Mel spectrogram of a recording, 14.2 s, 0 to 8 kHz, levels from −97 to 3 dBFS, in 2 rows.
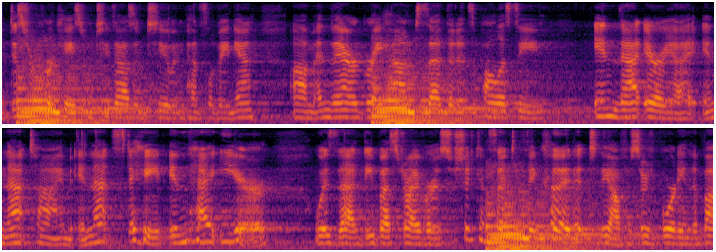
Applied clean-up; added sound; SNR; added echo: none; Organ; -2 dB; reverberation time 0.4 s.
